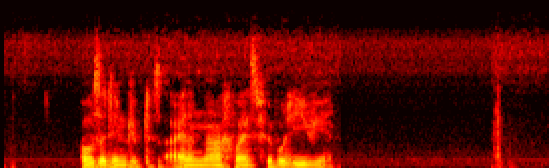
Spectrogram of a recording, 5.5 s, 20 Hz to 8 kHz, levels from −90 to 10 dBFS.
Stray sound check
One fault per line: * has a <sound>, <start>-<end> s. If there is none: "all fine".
all fine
